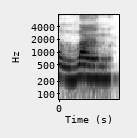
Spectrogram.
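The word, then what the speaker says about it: vingt: ۱۸ دیز نف و ون و ون تی آخرش تلفظ نمیشه خب ۲۱ چطوره؟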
